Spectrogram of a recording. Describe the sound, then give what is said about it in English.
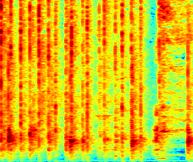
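Hands clapping in a quick, steady rhythm, roughly ten sharp claps in two seconds, each a crisp, moderately loud smack with a slight ragged overlap as the applause continues. “Okay, I'm clapping.”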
